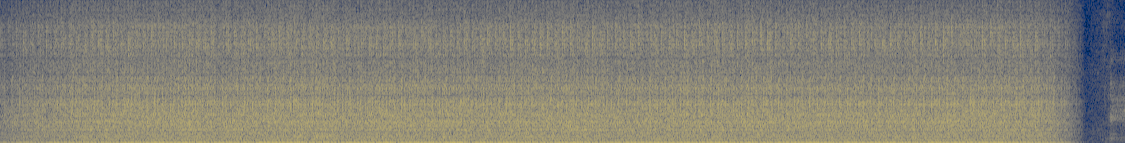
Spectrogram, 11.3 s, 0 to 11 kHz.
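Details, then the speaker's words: KTM 890 Adventure R twin idling before fitting a Dirt Tricks cam chain tensioner upgrade: busy fast ticking over the engine note, the owner's annoying engine tick. "so before the installation let's listen to the engine without the upgrade and then we're going to continue with the upgrade"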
